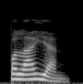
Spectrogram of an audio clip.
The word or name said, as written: pelayan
